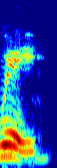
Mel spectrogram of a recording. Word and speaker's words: Wei: How do I pronounce it? Way.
